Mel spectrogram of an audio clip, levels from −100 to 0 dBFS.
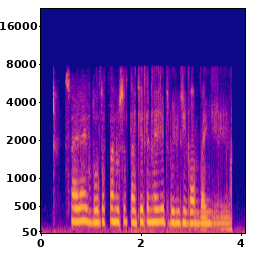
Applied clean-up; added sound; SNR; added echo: neural diffusion model UNIVERSE++.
